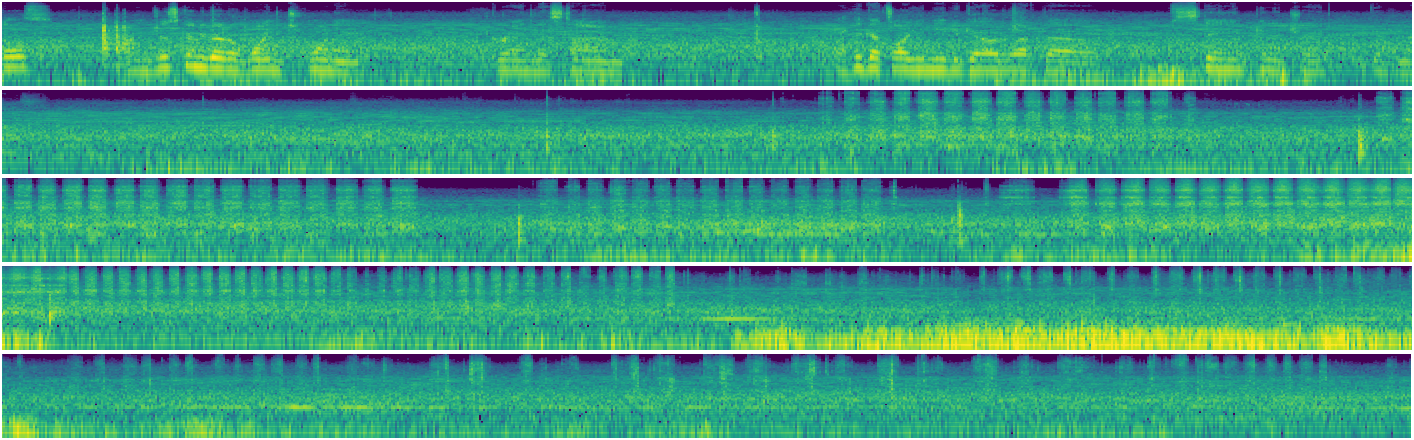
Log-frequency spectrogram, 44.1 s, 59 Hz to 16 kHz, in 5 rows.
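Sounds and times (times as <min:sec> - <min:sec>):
sandpaper rubbing on wood: 0:13.9 - 0:16.3, 0:17.4 - 0:20.3, 0:21.0 - 0:44.0.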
